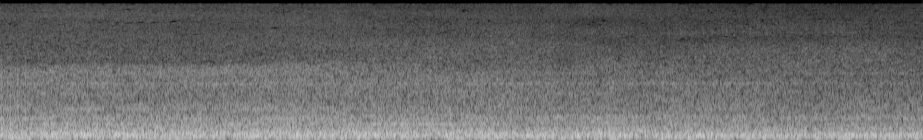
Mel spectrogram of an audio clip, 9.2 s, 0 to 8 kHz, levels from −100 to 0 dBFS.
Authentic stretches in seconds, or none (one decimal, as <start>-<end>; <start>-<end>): 0.0-5.2; 6.8-9.2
